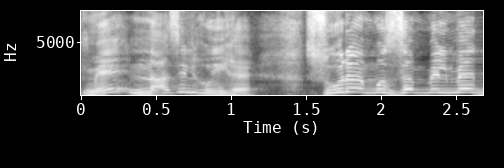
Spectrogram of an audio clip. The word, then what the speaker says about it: مزمل: اس کو لوگ مزمل بھی بولتے ہیں، لیکن مزمل اس کا درست تلفظ نہیں، بلکہ زا جو ہے نا اس کے اوپر تشدید ہے، مزمل، ٹھیک ہے؟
